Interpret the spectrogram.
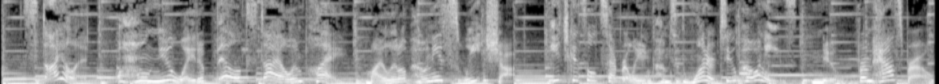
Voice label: US English; My Little Pony Sweet Shoppe

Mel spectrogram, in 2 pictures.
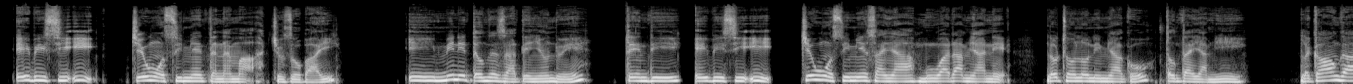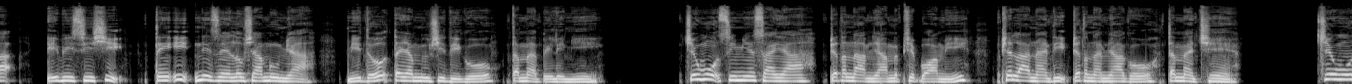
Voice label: Male Burmese E-Learning

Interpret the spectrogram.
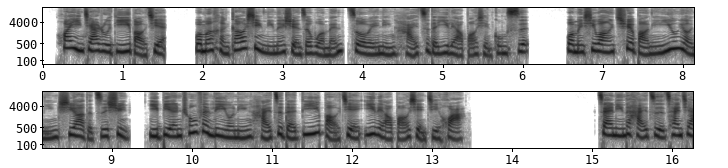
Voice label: Mandarin IVR Phone, China Female

